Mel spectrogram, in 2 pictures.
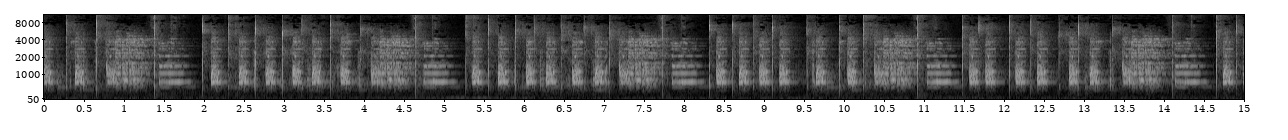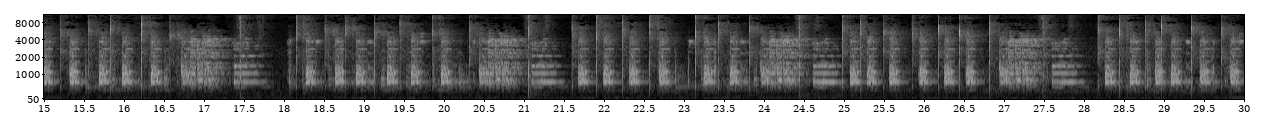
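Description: Electronic quick-push pop-it game playing rapid synthesized beeps and a chiptune-like tune as its lit silicone buttons are pressed quickly, with taps of the buttons. The beeping comes in phrases of about three seconds with short breaks between.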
